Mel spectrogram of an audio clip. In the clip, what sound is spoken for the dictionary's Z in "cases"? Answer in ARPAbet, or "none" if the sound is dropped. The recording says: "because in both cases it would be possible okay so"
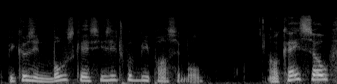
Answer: Z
